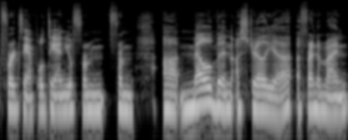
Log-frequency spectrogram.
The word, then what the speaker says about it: Melbourne: first hold on melbourne australia is pronounced melbourne melbourne wow i've learned something today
